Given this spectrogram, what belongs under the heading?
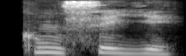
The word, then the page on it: conseiller: frances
